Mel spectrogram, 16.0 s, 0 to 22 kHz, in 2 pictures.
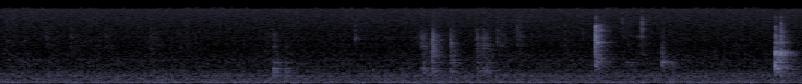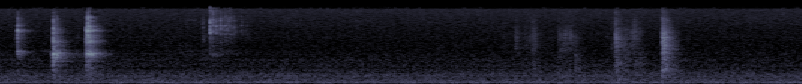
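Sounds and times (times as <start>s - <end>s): light clicks of metal parts handled: 10.0s - 10.5s.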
